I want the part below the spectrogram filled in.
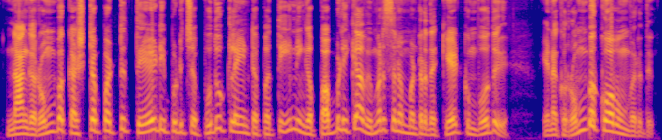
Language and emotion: Tamil, angry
